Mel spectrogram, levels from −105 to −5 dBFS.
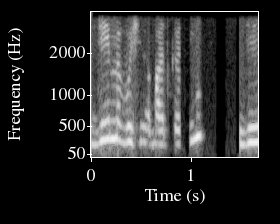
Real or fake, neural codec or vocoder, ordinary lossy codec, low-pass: fake; vocoder, 44.1 kHz, 128 mel bands every 256 samples, BigVGAN v2; none; 3.6 kHz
